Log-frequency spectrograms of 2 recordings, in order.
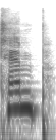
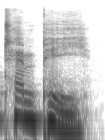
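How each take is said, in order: First: It is said as one syllable, final vowel silent. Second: It is said as two syllables, final vowel voiced. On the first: "is it just temp? Is it a silent E?" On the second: "Is the emphasis on P E"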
